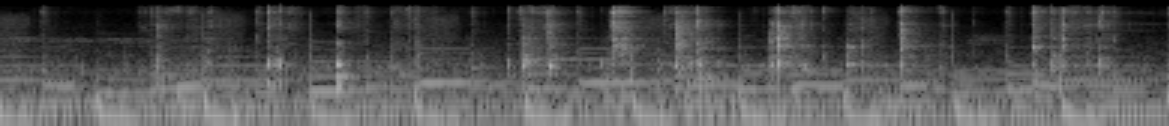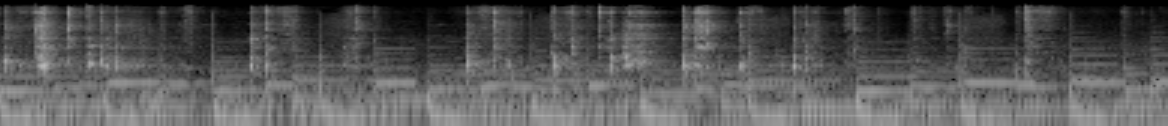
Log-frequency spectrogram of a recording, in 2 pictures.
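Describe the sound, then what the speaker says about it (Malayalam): A spoon scrapes and clinks against a metal pot in quick repeated strokes, mashing a moong bean and plantain curry, a busy rhythmic clatter that continues without pause. "ഒന്ന് സ്പൂണും കൊണ്ട് ഉടച്ച് കൊടുക്കുക"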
